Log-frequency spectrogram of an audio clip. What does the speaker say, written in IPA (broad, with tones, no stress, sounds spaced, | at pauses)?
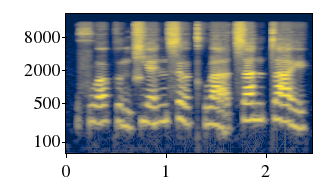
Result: f w ɔ˧˥ k ʊ̰˨˩ ŋ ɕ j ɛ˧˥ n s ɤ˥˩ kʰ w ä̰˨˩ t͡s a˥ n t̪ a˥˩ ɪ̯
